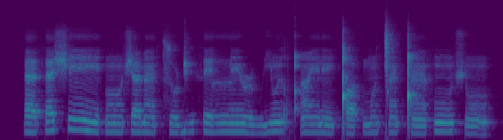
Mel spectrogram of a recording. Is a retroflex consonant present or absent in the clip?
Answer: present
